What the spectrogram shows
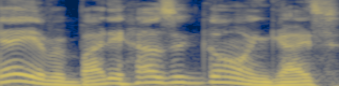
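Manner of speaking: over-the-top flamboyant voice, pitched high.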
